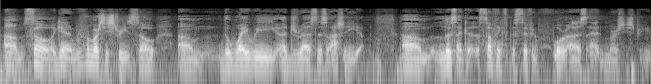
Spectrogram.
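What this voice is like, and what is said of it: Hoarse voice. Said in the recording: “I'm a little hoarse today. ... I got my cold”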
